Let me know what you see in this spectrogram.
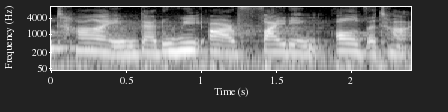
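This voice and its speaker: At a moderate pace, a woman speaks with audible room echo. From Bangladesh. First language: Bengali. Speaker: blogger and humanist lecturer. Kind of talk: lecture. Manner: halting, with many fillers.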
